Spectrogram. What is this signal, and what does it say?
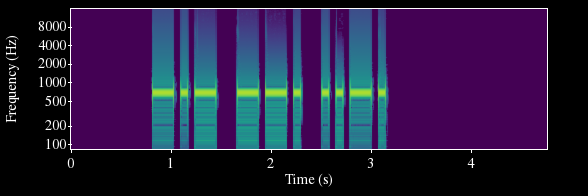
Morse code, heard as a keyed tone, about 17 wpm, 700 Hz. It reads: KGF
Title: USA Call Sign Postfixes - 3 Letters 17wpm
